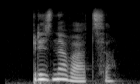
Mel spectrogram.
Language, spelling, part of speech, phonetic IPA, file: Russian, признаваться, verb, [prʲɪznɐˈvat͡sːə], Ru-признаваться.ogg
- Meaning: 1. to confess, to admit 2. passive of признава́ть (priznavátʹ)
